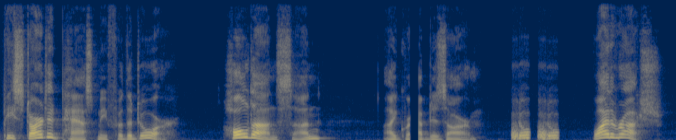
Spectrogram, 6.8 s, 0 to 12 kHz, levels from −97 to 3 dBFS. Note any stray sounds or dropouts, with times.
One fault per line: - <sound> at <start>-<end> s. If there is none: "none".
- dropout at 4.1-4.2 s
- laugh at 5.1-5.6 s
